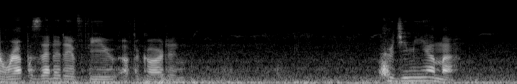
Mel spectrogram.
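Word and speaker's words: 富士見山: Fujimiyama. Sounds a lot like Fujiyama, the Japanese name of Mount Fuji, mispronounced by lots of non-Japanese.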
